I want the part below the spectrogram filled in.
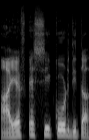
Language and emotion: Goan Konkani, neutral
